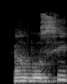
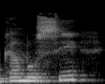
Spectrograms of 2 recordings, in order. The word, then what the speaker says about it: cambuci: Cambuci, cambuci, tá? A única diferença que além da escrita é a pronúncia. Aqui no português o bu é mais forte e em Guarani é o cam.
